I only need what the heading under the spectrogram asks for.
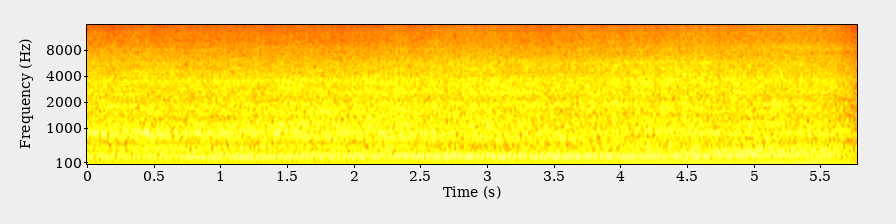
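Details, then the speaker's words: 2012 Audi R8 V8 after three days sitting, in garage, just after AC compressor replacement, fluids topped off: steady, even idle with smooth low burble, no knocks or ticks; normal cold start idle. "but here's a three day cold startup in the garage"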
